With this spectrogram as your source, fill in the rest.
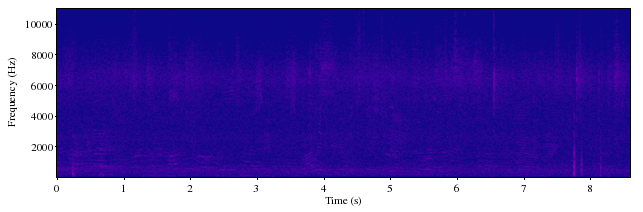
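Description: A crowd of swimmers and spectators chatters in a large echoing hall.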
